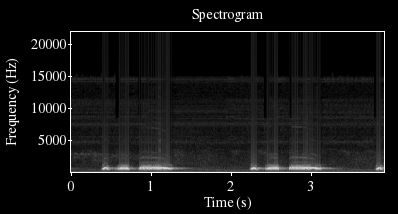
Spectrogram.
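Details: Decoy spotted dove with a hoarse, bronze-toned voice cooing to provoke wild doves; a low three-part phrase, two short coos then a longer drawn-out one, given twice about two seconds apart.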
